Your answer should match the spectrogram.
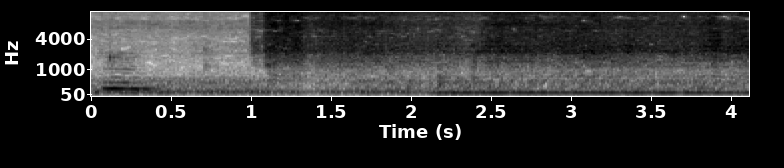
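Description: Water running from a tap, a steady rushing hiss that starts suddenly about a second in and keeps going.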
